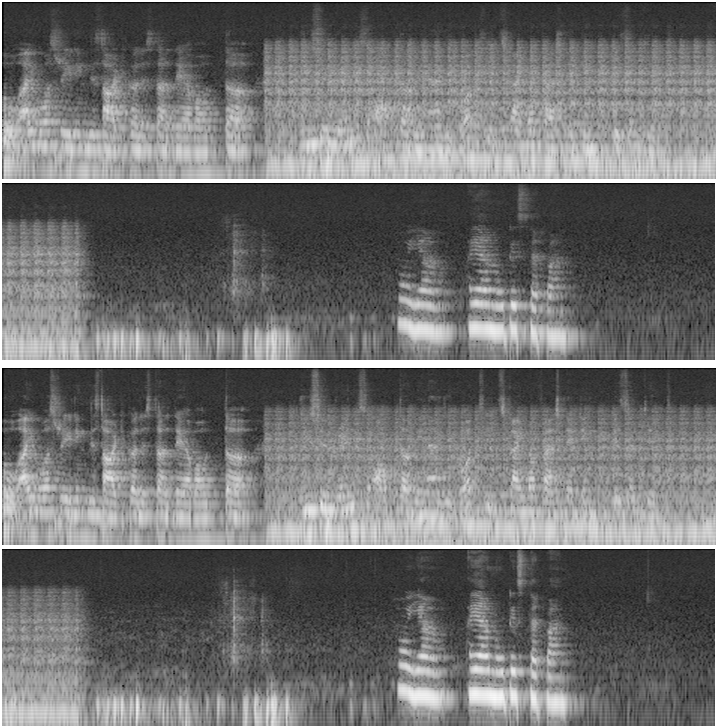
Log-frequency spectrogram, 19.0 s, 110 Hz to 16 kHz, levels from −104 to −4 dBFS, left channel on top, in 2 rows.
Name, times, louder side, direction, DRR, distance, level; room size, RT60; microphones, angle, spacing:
voice 1, 0.0-3.5 3.9-8.7 12.6-12.7, right 1 dB, 75° right, 1.5 m, -26 dB
sound 1, 3.5-10.5, left 1 dB, 15° left, 1.0 m, -26 dB
voice 2, 12.9-13.2 14.8-15.4 15.7-17.0, right 4 dB, 40° right, 0.4 m, -19 dB
13.0 x 7.0 x 5.0 m
head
